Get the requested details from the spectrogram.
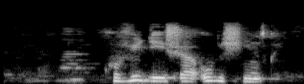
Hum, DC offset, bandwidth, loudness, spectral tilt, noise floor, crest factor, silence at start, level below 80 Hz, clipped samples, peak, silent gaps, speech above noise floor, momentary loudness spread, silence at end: none; under 0.1%; 7.6 kHz; -14 LUFS; -5 dB/octave; -45 dBFS; 14 dB; 0.6 s; -50 dBFS; under 0.1%; -2 dBFS; none; 30 dB; 19 LU; 0.25 s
